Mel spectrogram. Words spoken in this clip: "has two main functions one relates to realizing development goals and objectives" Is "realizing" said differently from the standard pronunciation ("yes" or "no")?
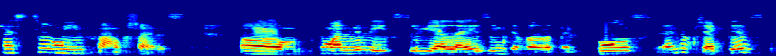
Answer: no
